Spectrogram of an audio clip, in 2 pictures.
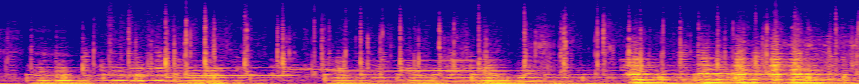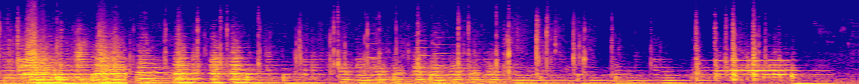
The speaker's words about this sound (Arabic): الباب يطرق، ألا تسمعين؟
